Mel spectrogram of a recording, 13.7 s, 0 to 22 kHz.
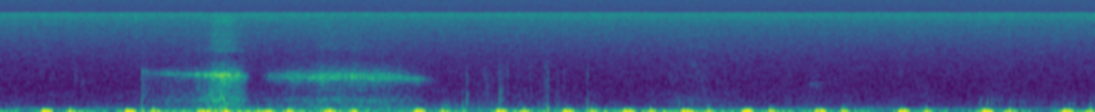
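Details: Steady, regular soft low heartbeat thumps at about 60–70 a minute with a brief early hum, recorded as an ASMR sleep track with whispered voice; normal heartbeat.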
